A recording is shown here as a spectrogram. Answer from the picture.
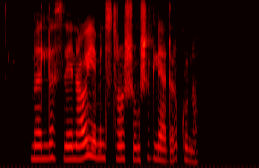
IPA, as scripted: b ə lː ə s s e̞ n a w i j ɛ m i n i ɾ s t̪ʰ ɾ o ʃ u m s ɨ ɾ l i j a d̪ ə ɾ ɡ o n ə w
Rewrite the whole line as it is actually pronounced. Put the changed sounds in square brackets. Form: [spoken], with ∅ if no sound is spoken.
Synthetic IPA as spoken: [m] ə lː ə s [z] e̞ n a w i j ɛ m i n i [∅] s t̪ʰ ɾ o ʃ u m [ʃ] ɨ ɾ l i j a d̪ ə ɾ ɡ [u] n ə w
